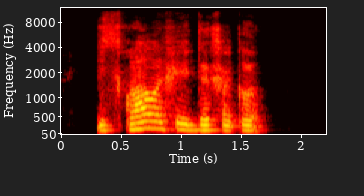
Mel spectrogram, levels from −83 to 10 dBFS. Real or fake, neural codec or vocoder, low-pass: fake; codec, 44.1 kHz, 3.4 kbps, Pupu-Codec; 10.8 kHz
